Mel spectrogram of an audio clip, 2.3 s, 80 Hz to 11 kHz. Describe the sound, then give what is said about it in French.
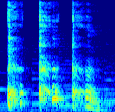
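A man coughs three times, each cough a sharp, loud burst with a rough, throaty tail, spaced at even intervals and heard alone without any talk. “Et il commença en ces termes, après n'avoir toussé que 3 fois au plus.”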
